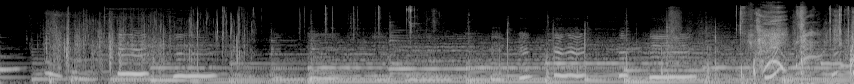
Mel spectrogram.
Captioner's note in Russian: напевает мелодию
